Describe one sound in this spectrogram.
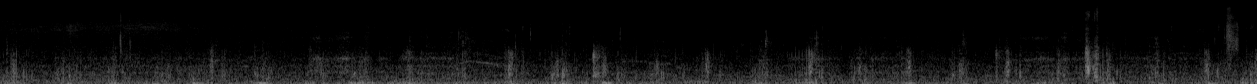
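Footsteps walk steadily on a paved street outdoors.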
